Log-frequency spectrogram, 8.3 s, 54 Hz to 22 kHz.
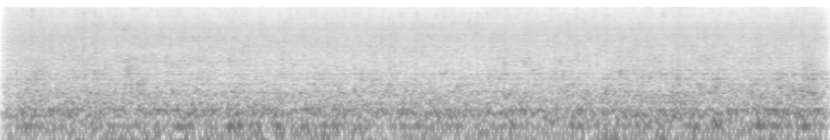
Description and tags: Motor and bubbles in a petting tank at an aquarium
Field recording - recorded with a Zoom H6 in Stereo. Bubbling and filter tanks running in a small petting tank at an aquarium. (There's a shark in the petting tank.)
ambience, amusement-park, aquarium, audio-drama, AudioDramaHub, bubbles, bubbling, hum, machine, motor, sea, sea-life, tank, water, water-tank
